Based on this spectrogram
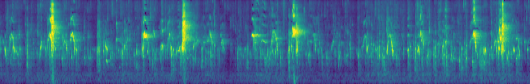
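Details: Pet budgerigar at a mirror, chattering in bursts of warbled, scratchy notes with sharp high clicks and squeaks, loud peaks roughly every one to two seconds, indoors.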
